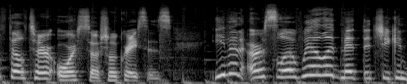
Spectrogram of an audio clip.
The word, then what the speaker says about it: Ursula: Not Ursuluna. Ursula. Same pun, one less syllable.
